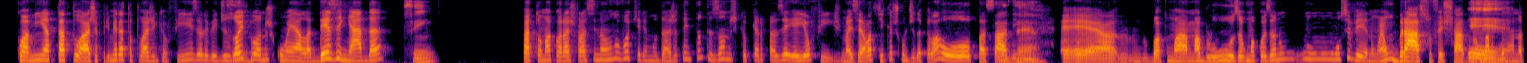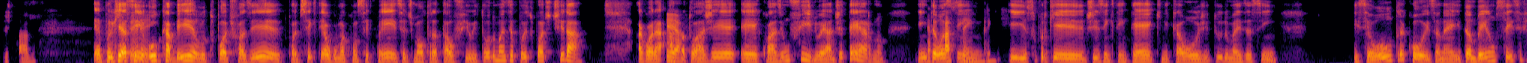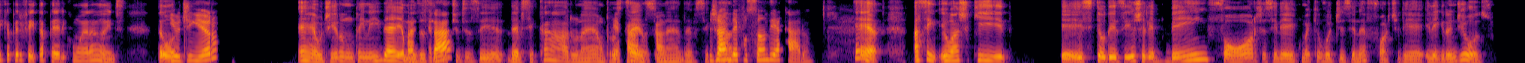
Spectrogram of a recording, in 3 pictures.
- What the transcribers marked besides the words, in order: drawn out: "Eh"; in Latin: "ad eternum"
- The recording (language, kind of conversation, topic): Portuguese, advice, Como posso mudar meu visual ou estilo sem temer a reação social?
